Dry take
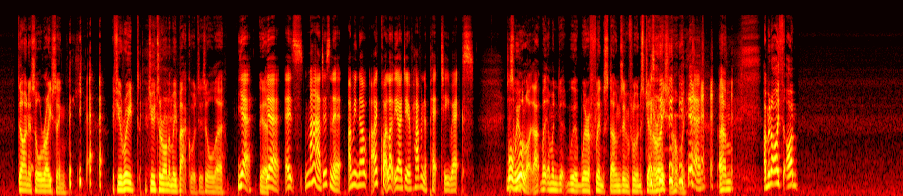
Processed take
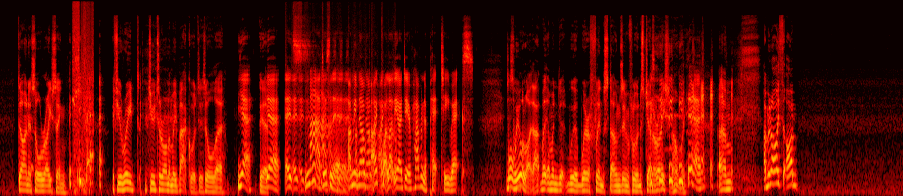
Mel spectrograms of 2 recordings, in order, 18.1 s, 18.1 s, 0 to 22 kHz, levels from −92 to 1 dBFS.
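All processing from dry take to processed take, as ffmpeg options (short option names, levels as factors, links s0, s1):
-filter_complex "[0:a]asettb=1/sr,asplit=3[s0][s1][s2];[s0]atrim=end=1.454[s3];[s1]atrim=start=1.45:end=1.87,asetpts=PTS-STARTPTS,afade=t=in:d=0.004:c=qsin,afade=t=out:st=0.416:d=0.004:c=qsin,aeval=exprs='val(0)+0.5*0.0531*sgn(val(0))':c=same,highpass=91[s4];[s2]atrim=start=1.866[s5];[s3][s4]acrossfade=d=0.004:c1=hsin:c2=qsin[s6];[s6][s5]acrossfade=d=0.004:c1=qsin:c2=hsin,asettb=1/sr,asplit=3[s7][s8][s9];[s7]atrim=end=5.614[s10];[s8]atrim=start=5.61:end=7.93,asetpts=PTS-STARTPTS,afade=t=in:d=0.004:c=qsin,afade=t=out:st=2.316:d=0.004:c=qsin,aeval=exprs='val(0)*gte(abs(val(0)),0.01)':c=same,asplit=7[s11][s12][s13][s14][s15][s16][s17];[s12]adelay=128,afreqshift=-35,volume=0.299[s18];[s13]adelay=256,afreqshift=-70,volume=0.153[s19];[s14]adelay=384,afreqshift=-105,volume=0.0776[s20];[s15]adelay=512,afreqshift=-140,volume=0.0398[s21];[s16]adelay=640,afreqshift=-175,volume=0.0202[s22];[s17]adelay=768,afreqshift=-210,volume=0.0104[s23];[s11][s18][s19][s20][s21][s22][s23]amix=inputs=7:normalize=0,atrim=end_sample=102312[s24];[s9]atrim=start=7.926[s25];[s10][s24]acrossfade=d=0.004:c1=hsin:c2=qsin[s26];[s26][s25]acrossfade=d=0.004:c1=qsin:c2=hsin,highpass=44,alimiter=limit=0.178:level=0:latency=1:release=33,acompressor=threshold=0.0355:ratio=1.5,volume=0.501"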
